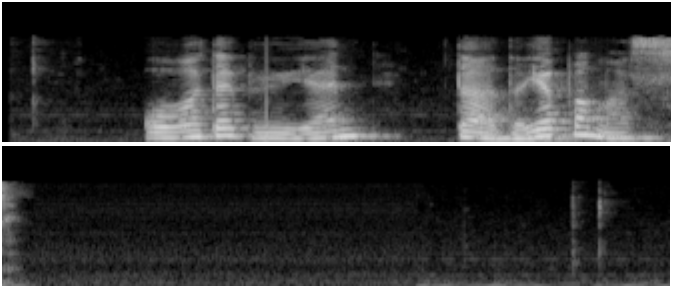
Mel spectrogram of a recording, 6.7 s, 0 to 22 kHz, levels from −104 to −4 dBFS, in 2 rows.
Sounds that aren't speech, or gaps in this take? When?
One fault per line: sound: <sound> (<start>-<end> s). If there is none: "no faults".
no faults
